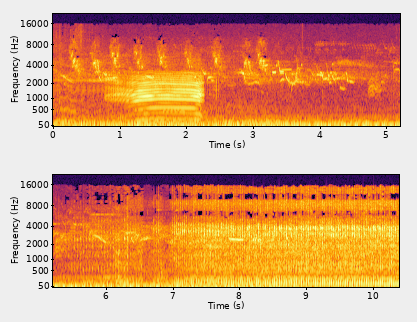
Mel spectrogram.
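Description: A cow moos once, about a second in, among short bird chirps. From about seven seconds a small tractor engine runs steadily as the miniature tractor drives in.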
